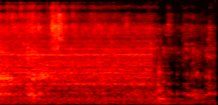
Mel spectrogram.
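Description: Cold running water splashing steadily during a rinse after a wet shave, a continuous close wash of liquid that thins out near the end.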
